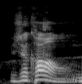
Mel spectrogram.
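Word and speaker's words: J'calm: Is it Jacalm? Jacalm.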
